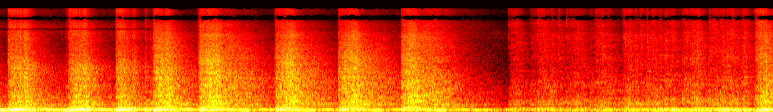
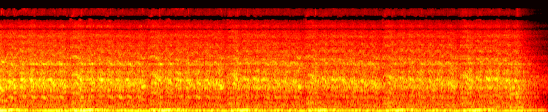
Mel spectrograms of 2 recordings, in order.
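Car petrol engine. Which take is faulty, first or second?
second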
